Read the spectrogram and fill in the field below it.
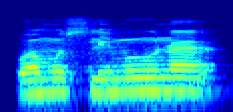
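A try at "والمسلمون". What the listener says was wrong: wal muslimuna ada alif lamnya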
